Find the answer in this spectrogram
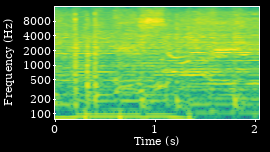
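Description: Fireworks launching and bursting, a few sharp bangs at uneven intervals, over loud music with no singing.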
